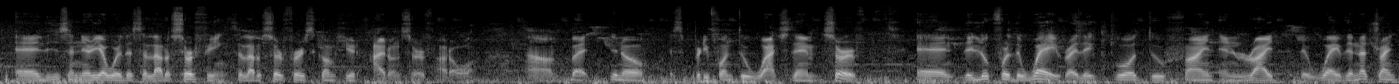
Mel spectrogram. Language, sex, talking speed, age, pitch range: English, male, 220 wpm, 30-49, 95-110 Hz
